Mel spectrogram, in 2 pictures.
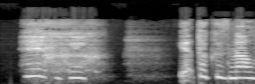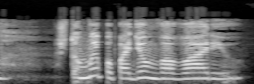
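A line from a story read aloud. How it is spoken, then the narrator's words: Sigh. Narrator (Russian): вздохнул бип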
